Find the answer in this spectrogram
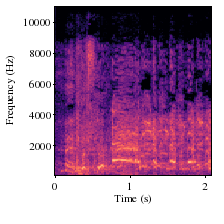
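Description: A man laughing hard, in a long unbroken run of high-pitched laughs.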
